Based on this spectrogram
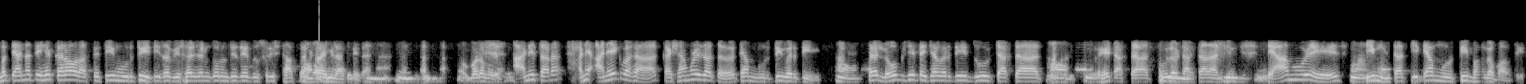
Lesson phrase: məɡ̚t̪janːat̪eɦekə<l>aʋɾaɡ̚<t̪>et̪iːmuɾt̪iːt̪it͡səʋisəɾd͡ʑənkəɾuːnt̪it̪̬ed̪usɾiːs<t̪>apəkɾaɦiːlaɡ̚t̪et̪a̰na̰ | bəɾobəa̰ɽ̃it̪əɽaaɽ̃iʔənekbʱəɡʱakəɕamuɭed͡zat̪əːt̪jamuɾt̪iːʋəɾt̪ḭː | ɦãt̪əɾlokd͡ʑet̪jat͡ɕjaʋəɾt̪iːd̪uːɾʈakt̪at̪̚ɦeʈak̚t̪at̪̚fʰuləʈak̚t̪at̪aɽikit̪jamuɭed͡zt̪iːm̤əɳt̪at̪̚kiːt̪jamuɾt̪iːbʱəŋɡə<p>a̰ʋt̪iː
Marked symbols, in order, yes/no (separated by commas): no, yes, no, yes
